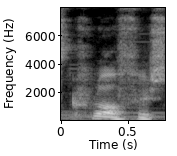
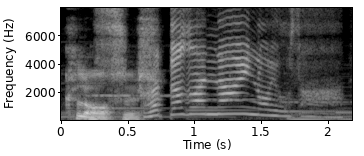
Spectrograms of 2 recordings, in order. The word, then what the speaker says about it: crawfish: I already told you it's crawfish not claw fish is that the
